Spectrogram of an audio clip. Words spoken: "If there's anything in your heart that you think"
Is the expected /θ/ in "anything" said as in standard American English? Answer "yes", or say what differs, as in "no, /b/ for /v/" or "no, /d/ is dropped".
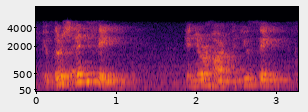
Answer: no, /f/ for /θ/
